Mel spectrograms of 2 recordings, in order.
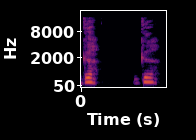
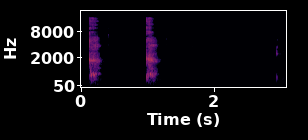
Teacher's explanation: the g sound the hard g sound you're using your voice where the k sound you're not using your voice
